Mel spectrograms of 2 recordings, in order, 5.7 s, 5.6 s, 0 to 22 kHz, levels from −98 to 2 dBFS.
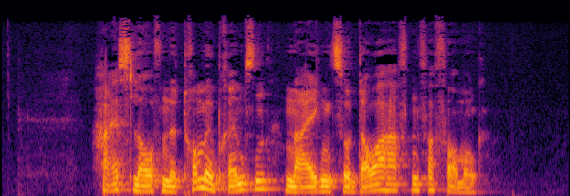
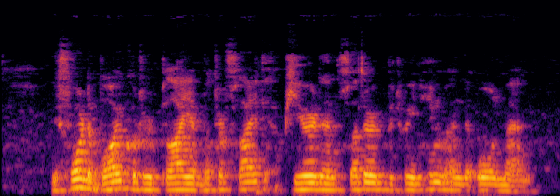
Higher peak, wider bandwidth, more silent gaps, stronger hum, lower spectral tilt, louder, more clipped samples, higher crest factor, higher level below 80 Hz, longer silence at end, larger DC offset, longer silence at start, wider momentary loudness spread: about the same, -2 dBFS vs 0 dBFS; first, 15 kHz vs 7.6 kHz; neither; neither; second, -5 dB/octave vs -7.5 dB/octave; about the same, -17 LUFS vs -17 LUFS; neither; about the same, 16 dB vs 16 dB; first, -50 dBFS vs -56 dBFS; first, 0.9 s vs 0.3 s; neither; first, 0.95 s vs 0.55 s; second, 7 LU vs 11 LU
